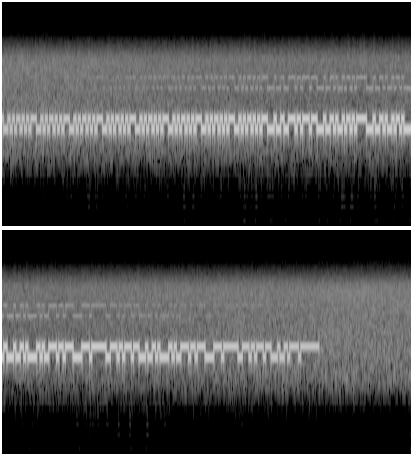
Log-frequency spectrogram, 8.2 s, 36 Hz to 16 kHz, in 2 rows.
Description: RTTY (45.45 baud, 170 Hz shift), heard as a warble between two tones, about 590 Hz centre, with radio static and fading. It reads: … CQ DX DE EB9CQ EB9CQ K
